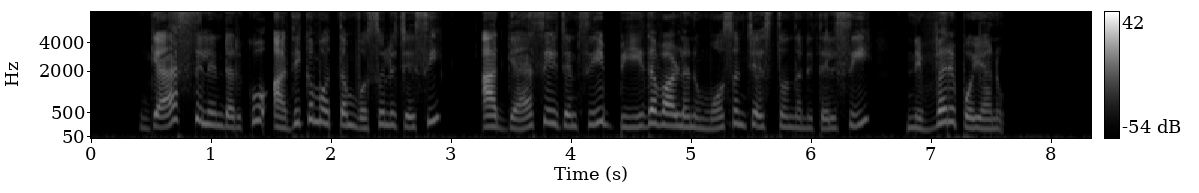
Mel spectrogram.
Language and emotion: Telugu, disgusted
